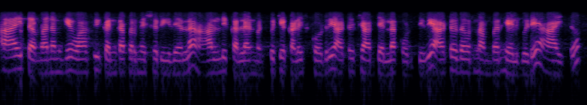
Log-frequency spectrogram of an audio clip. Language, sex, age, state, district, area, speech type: Kannada, female, 45-60, Karnataka, Bellary, rural, conversation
